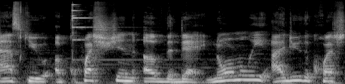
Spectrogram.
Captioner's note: bell dings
